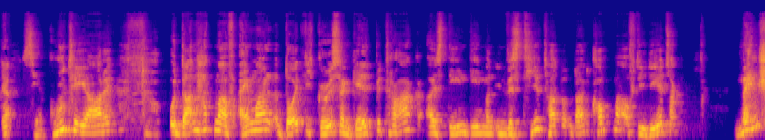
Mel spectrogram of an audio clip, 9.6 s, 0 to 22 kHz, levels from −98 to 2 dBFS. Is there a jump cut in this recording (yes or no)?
no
